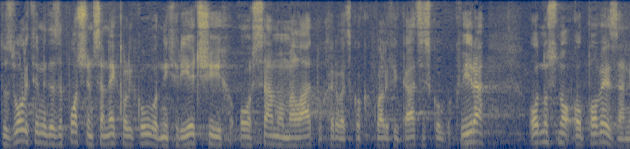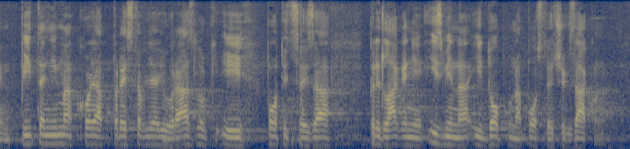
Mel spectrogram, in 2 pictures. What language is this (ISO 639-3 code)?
hrv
